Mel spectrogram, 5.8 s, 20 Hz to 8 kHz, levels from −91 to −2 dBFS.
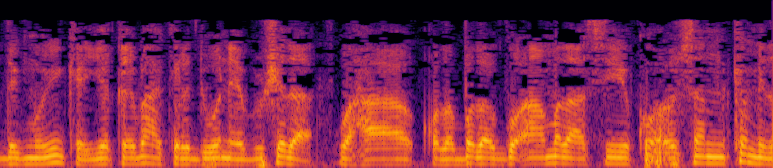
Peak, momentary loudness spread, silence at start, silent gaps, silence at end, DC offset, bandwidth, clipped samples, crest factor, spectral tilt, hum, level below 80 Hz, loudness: -6 dBFS; 3 LU; 0 s; none; 0 s; under 0.1%; 5.8 kHz; under 0.1%; 14 dB; -11.5 dB/octave; none; -40 dBFS; -21 LUFS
